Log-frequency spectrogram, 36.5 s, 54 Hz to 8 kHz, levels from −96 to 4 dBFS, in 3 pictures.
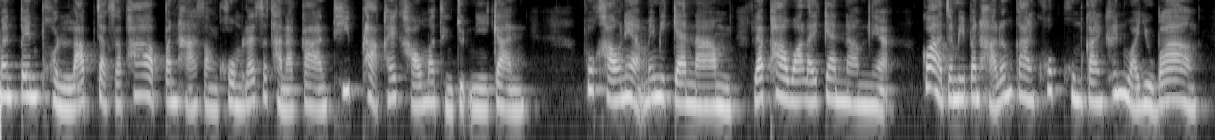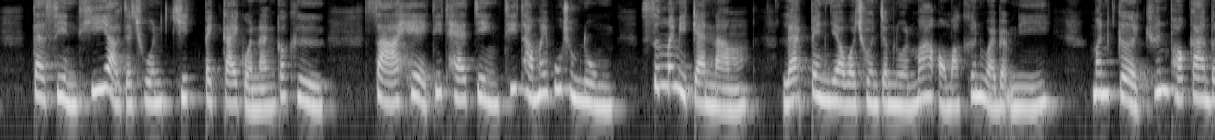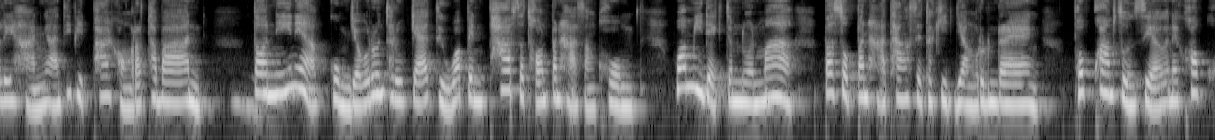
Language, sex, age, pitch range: Thai, female, 20-39, 195-265 Hz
